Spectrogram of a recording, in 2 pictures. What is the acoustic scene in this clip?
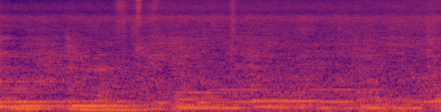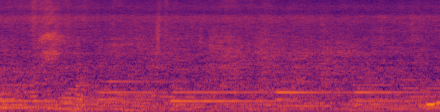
cafe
